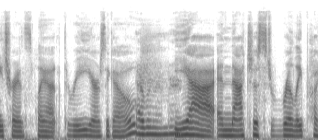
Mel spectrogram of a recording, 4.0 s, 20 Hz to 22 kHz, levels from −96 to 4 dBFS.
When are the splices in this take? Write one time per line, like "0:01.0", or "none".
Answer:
none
